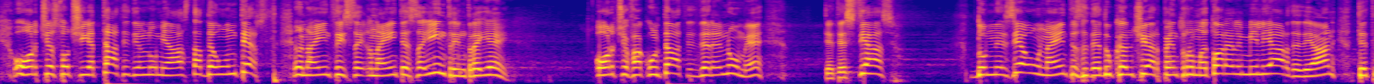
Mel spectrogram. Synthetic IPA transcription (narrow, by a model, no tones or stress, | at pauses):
o̞rt͡ʃe̞so̞t͡ʃiet̪at̪e̞d̪inlumeaast̪ad̪əunt̪e̞st̪ɨnaint̪esəɨnaint̪e̞səint̪ɾiɨnt̪ɾe̞je̞j | o̞rt͡ʃe̞fakult̪at̪e̞d̪e̞ɾe̞nume̞ | t̪e̞t̪e̞st̪eazə̥ | d̪umne̞ze̞wɨnaint̪e̞sət̪ed̪ukəɨnt͡ʃe̞rpe̞nt̪ɾuːrmət̪oaɾe̞le̞miliard̪e̞d̪e̞anʲt̪e̞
